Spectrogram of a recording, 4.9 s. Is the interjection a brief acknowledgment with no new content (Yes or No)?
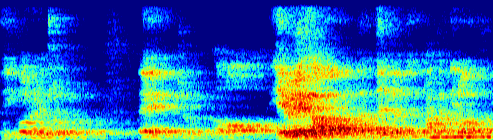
Yes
